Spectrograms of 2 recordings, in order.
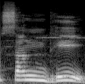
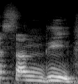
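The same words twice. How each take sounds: First: संधि drawn out as "san-dhee" with a clear n; careful reading. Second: Said in the usual way. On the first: Shown as a demonstration. Teacher shows how the word is read, careful pronunciation. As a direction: split संधि into two measured parts, n then dhee. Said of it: "हम लोग क्या पढ़ते हैं". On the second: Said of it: "क्या पढ़ते हैं".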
